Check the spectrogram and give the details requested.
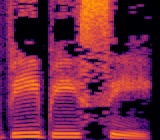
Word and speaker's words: BhBC: genitive case would be written as BHBC Alba, with the acronym pronounced VBC.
